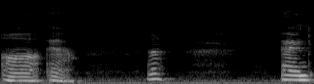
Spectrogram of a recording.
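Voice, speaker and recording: A somewhat breathy woman at a fairly low pitch and a very slow pace. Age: 60s. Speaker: beauty vlogger. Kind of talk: makeup tutorial. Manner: casual, halting with fillers.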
